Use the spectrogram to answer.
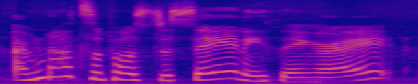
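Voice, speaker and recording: A woman's voice: high voice, sing-song, fairly quick. A woman playing a guarded, stubborn and awkward teenage girl in a radio drama. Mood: awkward, coy.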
